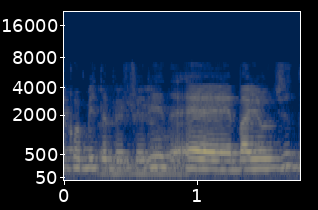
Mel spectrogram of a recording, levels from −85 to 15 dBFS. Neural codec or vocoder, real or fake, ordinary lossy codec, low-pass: none; real; none; 7.2 kHz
